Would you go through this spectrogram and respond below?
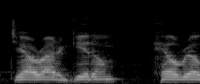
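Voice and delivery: ordinary talk, nothing marked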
